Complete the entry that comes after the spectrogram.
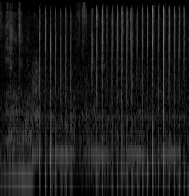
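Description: A small glass nail polish bottle of thinned polish is shaken, and its mixing balls rattle freely inside in a quick run of about two dozen bright, sharp clicks after a soft, low rustle. The balls now move where they did not before, and the polish's consistency is much better.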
